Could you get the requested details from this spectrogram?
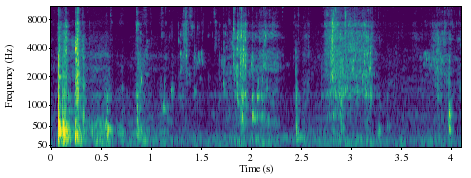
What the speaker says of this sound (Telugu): కాస్త నీళ్ళు పోస్తా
